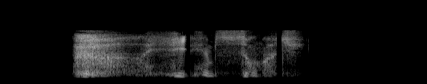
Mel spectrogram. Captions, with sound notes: [sighs] I hate him so much.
